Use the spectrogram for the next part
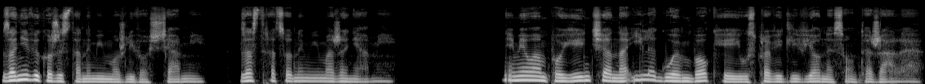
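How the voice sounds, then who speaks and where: A woman reading a first-person audiobook in a calm, even storytelling voice, quieter in grim passages. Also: extremely low pitch, moderate pace, no room sound, clean studio sound. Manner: calm, even storytelling, hushed on dark moments. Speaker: audiobook narrator.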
